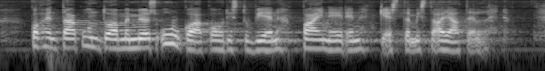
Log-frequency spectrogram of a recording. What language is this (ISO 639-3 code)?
fin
